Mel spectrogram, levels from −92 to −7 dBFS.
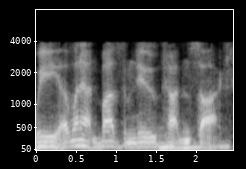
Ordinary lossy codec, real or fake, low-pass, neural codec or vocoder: AAC, 16 kbps; fake; 7.2 kHz; codec, 16 kHz, 2 kbps, X-Codec, WavLM features, trained on Multilingual LibriSpeech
